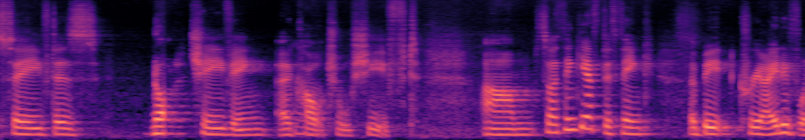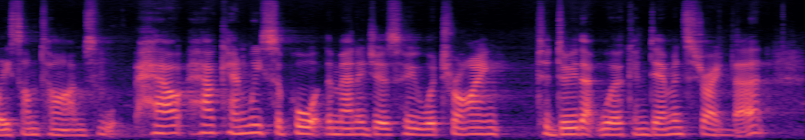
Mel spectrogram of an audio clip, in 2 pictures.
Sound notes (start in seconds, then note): none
